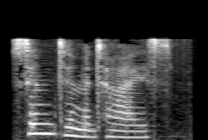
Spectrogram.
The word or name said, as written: symptomatize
